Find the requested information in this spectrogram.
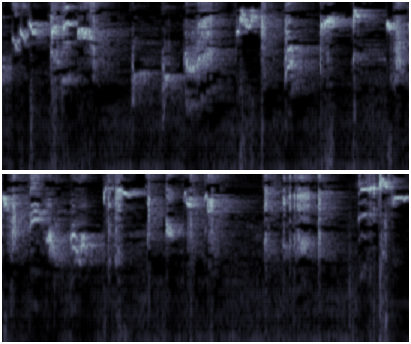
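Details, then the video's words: Chestnut-capped thrush (anis kembang), a songbird of Southeast Asian forests, singing a rapid, varied run of high whistled and chattering notes, phrases sliding between high and mid pitches almost without pause, over a steady low hum. "Burung Anis kembang berkicau"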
